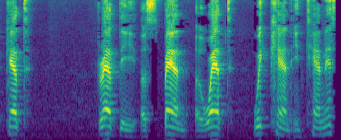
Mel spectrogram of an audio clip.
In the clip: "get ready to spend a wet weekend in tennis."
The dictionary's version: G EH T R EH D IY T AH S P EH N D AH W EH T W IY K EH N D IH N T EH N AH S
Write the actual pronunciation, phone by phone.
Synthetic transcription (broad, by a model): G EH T R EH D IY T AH S P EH N AH W EH T W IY K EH N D IH N T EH N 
